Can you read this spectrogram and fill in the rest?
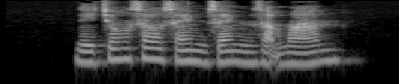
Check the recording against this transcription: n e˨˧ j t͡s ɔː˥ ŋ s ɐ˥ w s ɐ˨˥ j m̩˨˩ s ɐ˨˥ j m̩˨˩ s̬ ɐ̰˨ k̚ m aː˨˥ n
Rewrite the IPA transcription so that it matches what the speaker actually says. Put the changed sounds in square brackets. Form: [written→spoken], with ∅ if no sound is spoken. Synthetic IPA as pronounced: n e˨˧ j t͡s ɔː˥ ŋ s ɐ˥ w s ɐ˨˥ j m̩˨˩ s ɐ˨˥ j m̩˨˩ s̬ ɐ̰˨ [k̚→p̚] m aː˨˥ n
